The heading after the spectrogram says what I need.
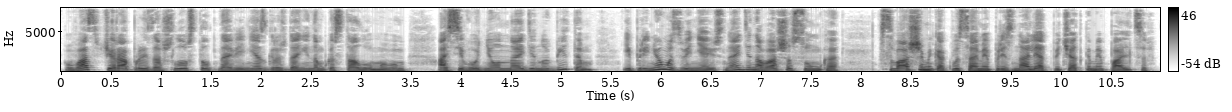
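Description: A man's voice: high-pitched, brisk, fairly bright tone, no echo. A narrator puts on a stern, suspicious police major in an audiobook, curt and official. He questions with cool distrust. The sound is dry and close.

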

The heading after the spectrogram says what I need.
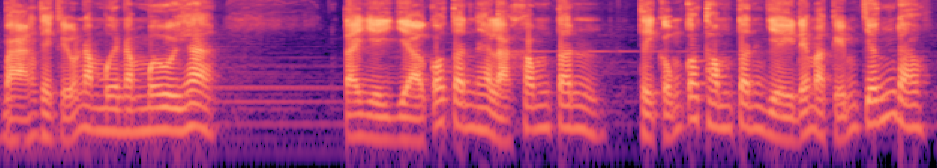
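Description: A man's voice: mid-range voice, expressive, fairly quick, darkish tone, faint music behind. A man with a Southern Vietnamese accent narrating a ghost story in a casual, chatty way, talking straight to his listeners. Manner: chatty, addresses listeners directly.

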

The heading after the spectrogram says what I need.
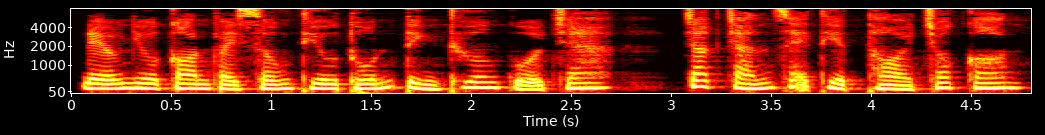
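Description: A woman narrating a family story in a steady, measured way. Her voice sits low and sounds mellow and warm.

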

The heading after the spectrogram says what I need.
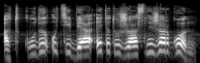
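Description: Woman doing a bossy dramatic widow mom, loud and high, nagging her son, audiobook. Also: animated, moderate pace, no room sound, natural voice. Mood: stern. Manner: scolding, pressing, melodramatic. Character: overbearing widowed mother, fussy and dramatic.

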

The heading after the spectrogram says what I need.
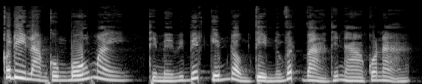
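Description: A woman voicing a gruff older farmer who lectures his son, in a spoken story. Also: medium pitch, expressive, brisk, a little mellow, close to an everyday voice. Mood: scolding. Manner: scolding, lecturing. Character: gruff older male vegetable farmer, scolding father.

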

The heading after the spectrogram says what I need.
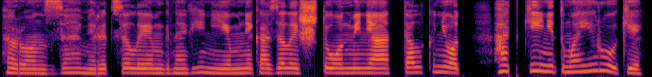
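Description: A woman reading first-person fiction aloud in an expressive, emotional way. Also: fairly low pitch, a little slow, smooth, dry recording, clean studio sound. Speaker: audiobook narrator.

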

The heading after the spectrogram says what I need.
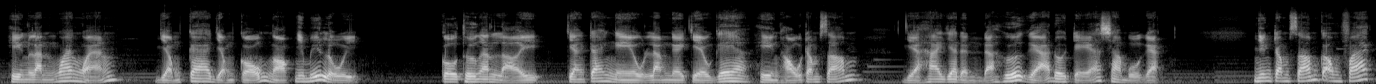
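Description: A man with a Southern Vietnamese accent, hosting a channel and narrating ghost stories in a dramatic, expressive way. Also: medium pitch. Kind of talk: storytelling narration.

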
